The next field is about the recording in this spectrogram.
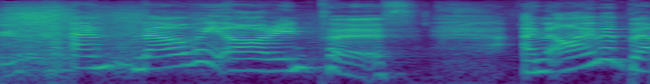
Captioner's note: narrating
